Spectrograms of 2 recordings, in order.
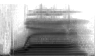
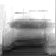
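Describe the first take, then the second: First: The vowel is made thin, lips slightly smiling. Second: The vowel is full, not made thin. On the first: The speaker calls it right. "tipiskan pelafalannya" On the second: The speaker calls it wrong. "nggak dapet tipisnya"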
